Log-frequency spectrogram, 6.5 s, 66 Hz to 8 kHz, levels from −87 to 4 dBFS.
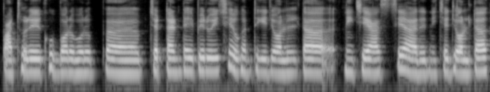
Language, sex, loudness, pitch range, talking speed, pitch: Bengali, female, -17 LUFS, 180-195 Hz, 155 wpm, 185 Hz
